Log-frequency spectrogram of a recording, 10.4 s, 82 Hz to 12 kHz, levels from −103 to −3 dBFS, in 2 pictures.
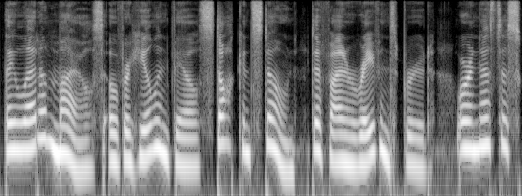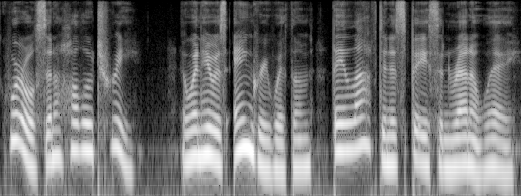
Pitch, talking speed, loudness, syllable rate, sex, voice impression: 220 Hz, 230 wpm, -16 LUFS, 5.3 syllables/s, female, very feminine, very adult-like, middle-aged, slightly thin, relaxed, slightly weak, slightly bright, very soft, very clear, very fluent, very cute, very intellectual, refreshing, very sincere, very calm, very friendly, very reassuring, very unique, very elegant, very sweet, lively, very kind, modest, slightly light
